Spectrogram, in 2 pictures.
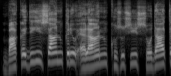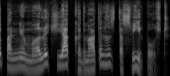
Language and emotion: Kashmiri, neutral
